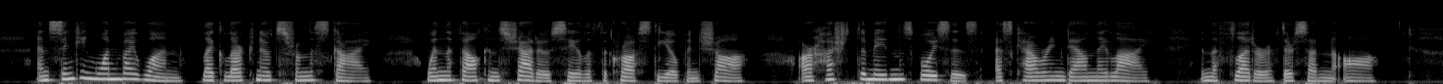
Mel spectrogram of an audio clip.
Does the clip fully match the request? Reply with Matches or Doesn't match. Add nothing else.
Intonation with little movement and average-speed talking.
Doesn't match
